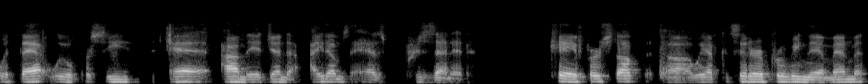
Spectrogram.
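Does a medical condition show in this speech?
No.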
